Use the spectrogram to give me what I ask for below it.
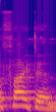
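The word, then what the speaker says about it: frightened: Okay guys, C वॉज फ्राइटेंड, फ्राइटेंड, यहाँ पर GH silent है, तो हम पढ़ेंगे फ्राइटेंड।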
